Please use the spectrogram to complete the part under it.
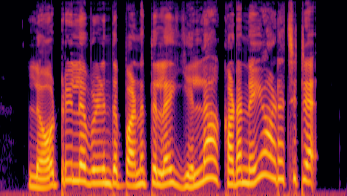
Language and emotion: Tamil, happy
